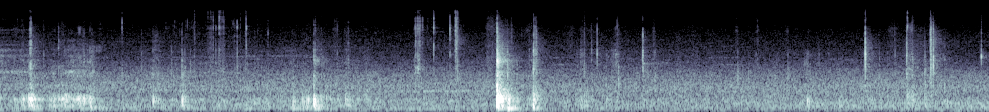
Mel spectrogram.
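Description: Plastic RC axle parts (axle housing and steering knuckle) handled and fitted together by hand: scattered light clicks and knocks, the loudest about halfway through.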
